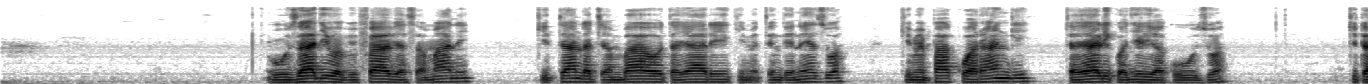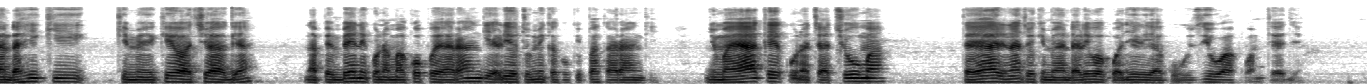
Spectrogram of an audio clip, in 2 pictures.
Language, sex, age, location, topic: Swahili, male, 36-49, Dar es Salaam, finance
